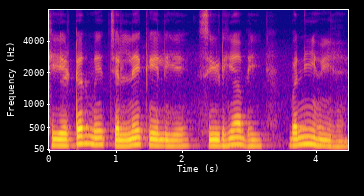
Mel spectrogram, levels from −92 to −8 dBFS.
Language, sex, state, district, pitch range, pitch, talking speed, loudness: Hindi, male, Uttar Pradesh, Lucknow, 120-145 Hz, 130 Hz, 135 wpm, -18 LUFS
